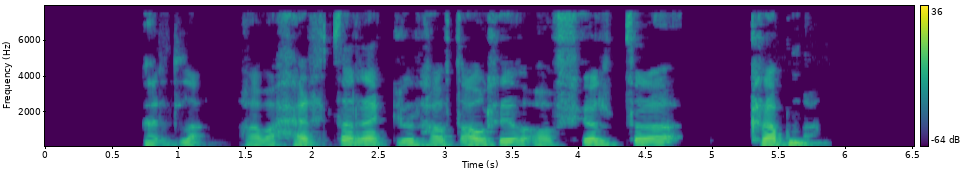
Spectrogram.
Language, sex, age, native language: Icelandic, male, 60-69, Icelandic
